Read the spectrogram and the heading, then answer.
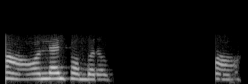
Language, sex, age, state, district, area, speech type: Goan Konkani, female, 18-30, Goa, Ponda, rural, conversation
